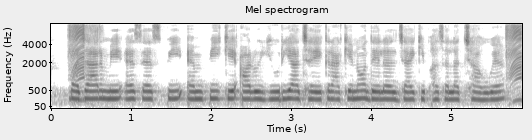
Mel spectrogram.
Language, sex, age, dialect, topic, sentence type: Maithili, female, 18-24, Angika, agriculture, question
